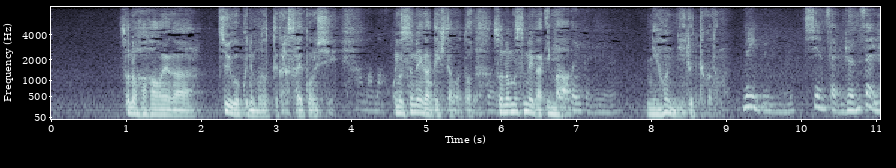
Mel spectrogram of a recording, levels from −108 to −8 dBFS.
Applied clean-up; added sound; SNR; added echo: none; none; none; none.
